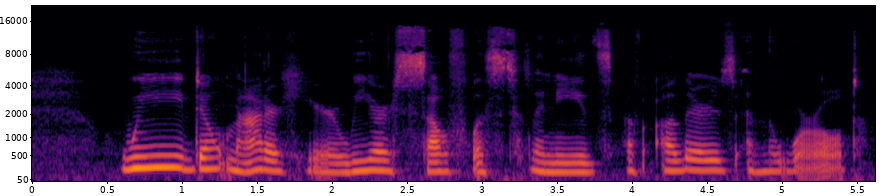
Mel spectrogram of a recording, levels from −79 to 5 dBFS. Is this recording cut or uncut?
uncut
